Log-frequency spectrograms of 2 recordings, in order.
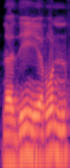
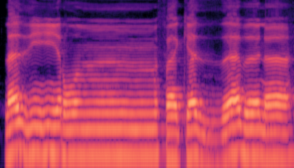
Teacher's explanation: samarkan ke Fa langsung kepada makhrajnya yaitu gigi atas menempel dengan gigi bawah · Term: ikhfa Hakiki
